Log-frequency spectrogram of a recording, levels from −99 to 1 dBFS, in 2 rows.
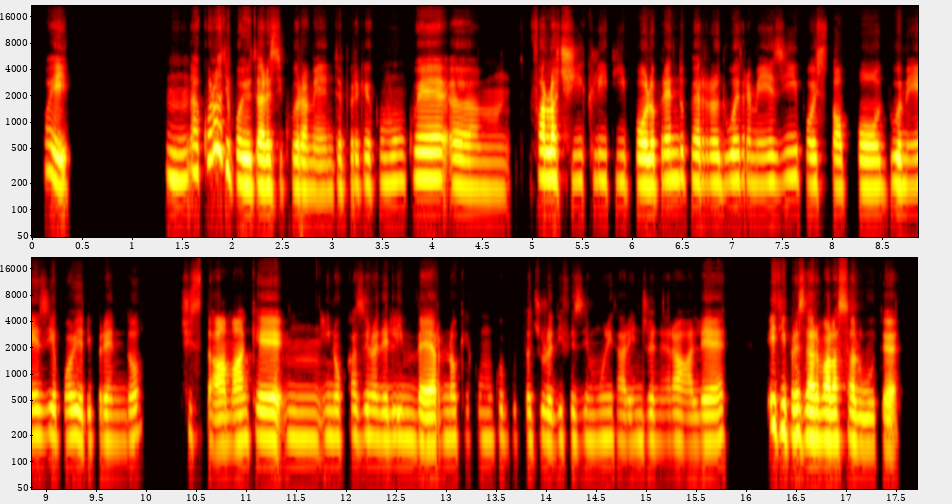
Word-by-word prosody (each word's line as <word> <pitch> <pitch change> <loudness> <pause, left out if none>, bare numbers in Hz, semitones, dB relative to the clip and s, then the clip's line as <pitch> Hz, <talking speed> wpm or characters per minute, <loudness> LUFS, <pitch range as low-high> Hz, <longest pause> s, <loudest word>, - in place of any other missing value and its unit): Poi 380 +7 +3 1.0
mhmm, 220 0 -3
ah, 265 - -2
quello 410 - +5
ti 285 - -1
può 205 - -1
aiutare 190 -1 +7
sicuramente 180 -2 -6
perché, 190 +1 -8
comunque, 210 +3 +1
ehm, 175 -2 -4 0.2
farlo 230 -1 +7
a - - +5
cicli, 215 -1 -10
tipo: 200 -2 +2
"Lo 190 - +5
prendo 220 +3 -3
per 200 -2 -2
2-3 215 +1 -4
mesi, 205 +4 -8
poi 195 -3 -4
stoppo 180 -1 -2
2 195 +1 +2
mesi 190 +2 -6
e 195 - -2
poi 190 -1 -1
riprendo" 180 +4 -9 0.4
ci 200 - -18
sta, 165 -4 -1
ma 165 +1 -1
anche, 180 +1 +4
mhmm, 185 -1 -10
in 190 0 -9
occasione 190 0 -7
dell'inverno 180 -1 0
che, 185 +1 -30
comunque, 185 +1 -16
butta 180 0 -14
giù 185 +1 -12
le 170 - -4
difese 180 0 -14
immunitarie, 175 -1 -11
in 175 - -13
generale, 170 0 -5 0.3
e 260 - -1
ti 225 -1 +1
preserva 190 -2 +6
la 175 - +6
salute. 165 -3 -3
185 Hz, 165 wpm, -22 LUFS, 180-200 Hz, 1.0 s, aiutare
